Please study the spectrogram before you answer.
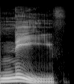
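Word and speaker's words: Niamh: one how's that Hermione or if your name is Nev n I ay M H how is that Nev I mean how how when your thinking will call our child Nev but will confuse her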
